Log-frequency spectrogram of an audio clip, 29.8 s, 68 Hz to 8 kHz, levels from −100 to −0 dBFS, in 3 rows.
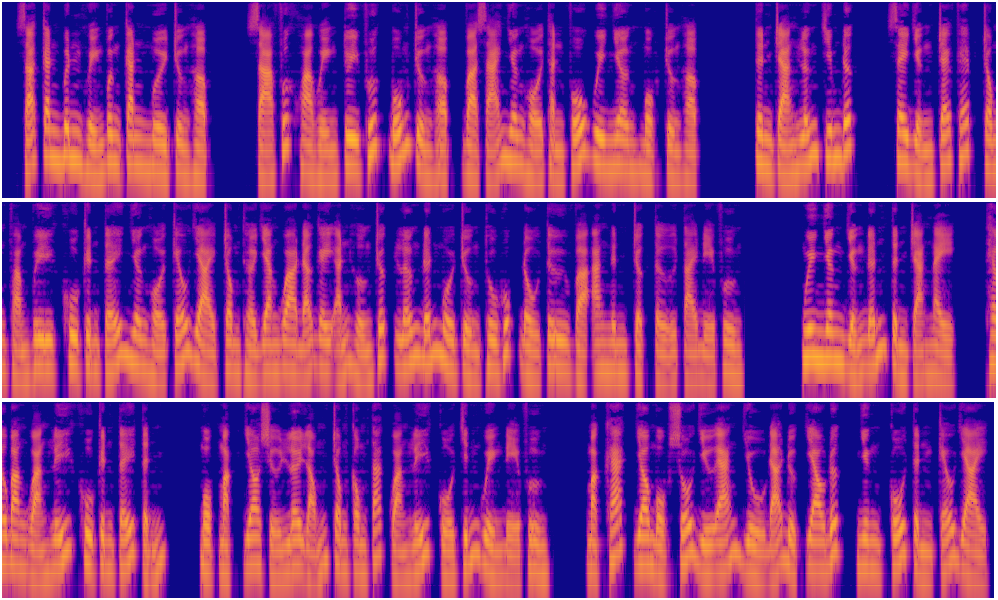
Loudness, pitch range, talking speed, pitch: -28 LUFS, 115-155 Hz, 245 wpm, 130 Hz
